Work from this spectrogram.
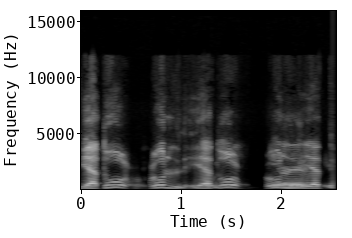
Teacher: দেখেন আইনের উপরে তাসদিদ আছে, আইনকে দুবার পড়তে হবে, একবার ডান দিকের অক্ষরের সাথে অর্থাৎ দালের সাথে, দাল আইন পেশ দু, আইন লাম দুল পেশ উল, ইয়াদু উল, উল ইয়াদু উল ইয়াতীম।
